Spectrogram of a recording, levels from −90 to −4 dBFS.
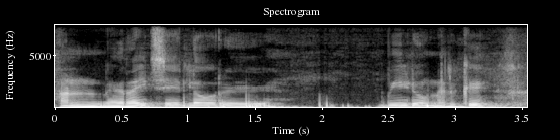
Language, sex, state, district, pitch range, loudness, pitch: Tamil, male, Tamil Nadu, Nilgiris, 110-130 Hz, -15 LUFS, 120 Hz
